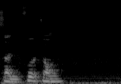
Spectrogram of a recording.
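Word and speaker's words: Shen Fuzong: Yeah, the proper pronunciation is Shen Fu Zhong.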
